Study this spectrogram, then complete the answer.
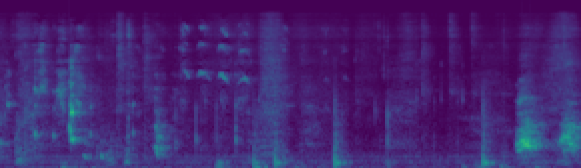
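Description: A middle-aged woman laughs.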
